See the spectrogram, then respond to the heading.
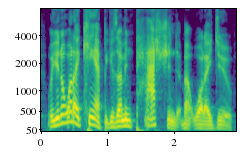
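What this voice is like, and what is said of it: New York accent. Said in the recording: “lose that New York accent”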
